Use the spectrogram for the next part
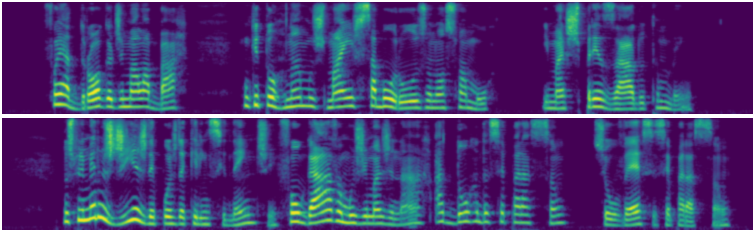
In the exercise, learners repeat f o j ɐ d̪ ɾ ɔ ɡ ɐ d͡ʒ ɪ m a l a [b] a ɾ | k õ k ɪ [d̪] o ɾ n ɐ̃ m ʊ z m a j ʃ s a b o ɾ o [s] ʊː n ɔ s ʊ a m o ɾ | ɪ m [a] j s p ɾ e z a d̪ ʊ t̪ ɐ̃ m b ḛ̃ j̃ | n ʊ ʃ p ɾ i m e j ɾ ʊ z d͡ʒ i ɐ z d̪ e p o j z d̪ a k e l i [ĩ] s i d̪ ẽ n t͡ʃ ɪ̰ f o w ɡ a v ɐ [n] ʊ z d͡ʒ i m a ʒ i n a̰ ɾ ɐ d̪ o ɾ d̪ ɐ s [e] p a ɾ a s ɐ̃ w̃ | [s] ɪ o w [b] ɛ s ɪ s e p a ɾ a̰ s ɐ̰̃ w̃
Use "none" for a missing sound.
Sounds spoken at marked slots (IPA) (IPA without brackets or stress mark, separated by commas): b, t̪, z, a, ĩ, m, e, s, v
